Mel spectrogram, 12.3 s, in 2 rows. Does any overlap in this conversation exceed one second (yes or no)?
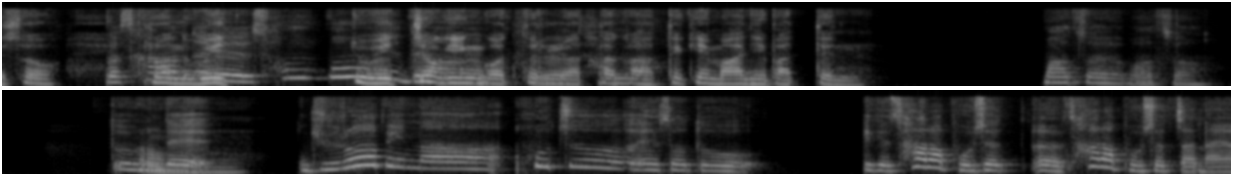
yes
